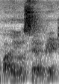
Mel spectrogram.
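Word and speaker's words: Biot–Savart: मुझे भी ऐसे लगता था, लेकिन एक्चुअली होता क्या है, ये टी साइलेंट रहता है तो इसे पढ़ा जाता है बायो-सेवरेट लॉ।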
